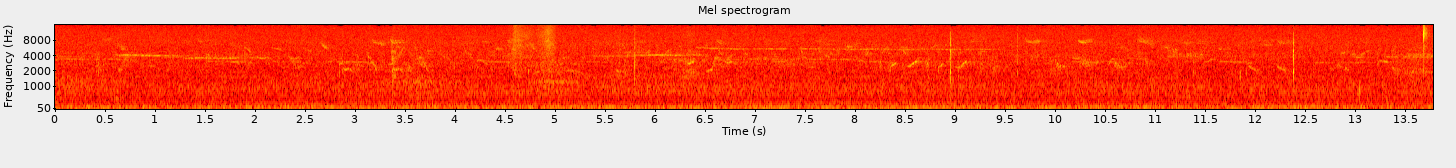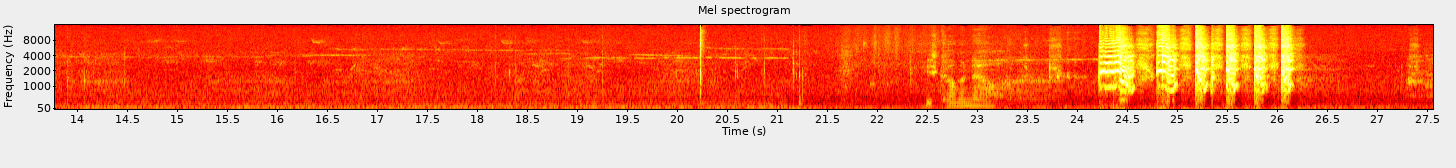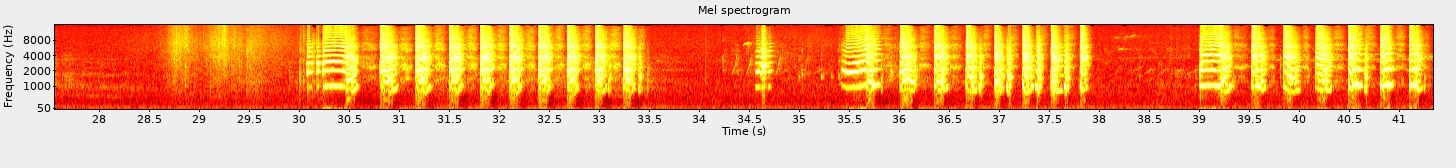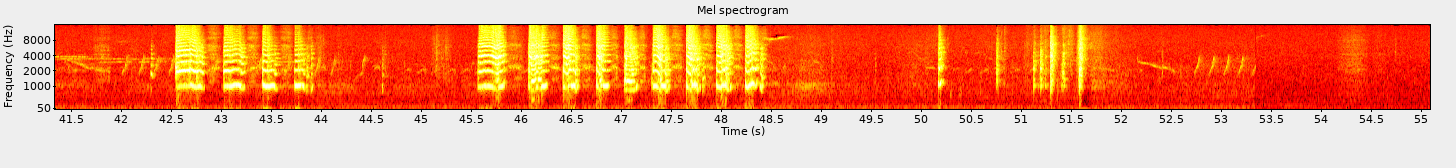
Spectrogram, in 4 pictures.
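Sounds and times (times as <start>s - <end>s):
wild turkey calling: 22.5s - 26.5s, 27.2s - 28.5s, 30.0s - 49.2s, 50.0s - 53.4s.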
